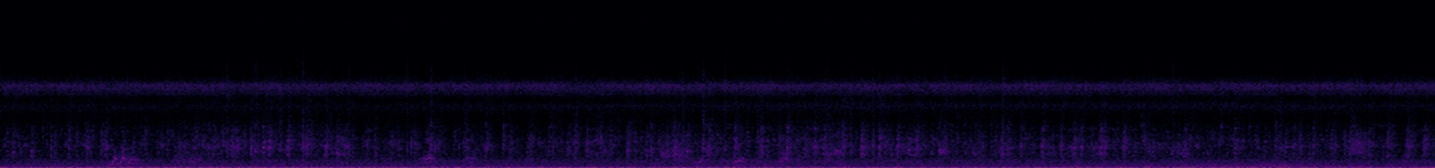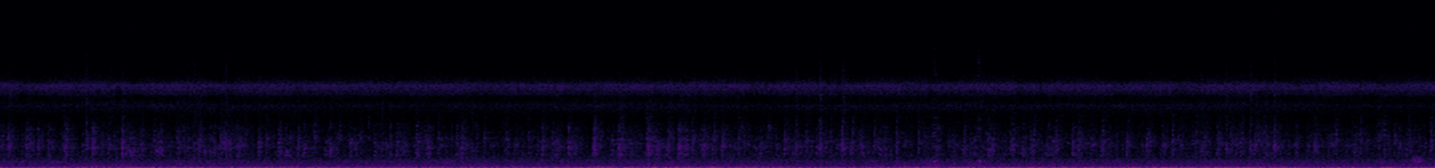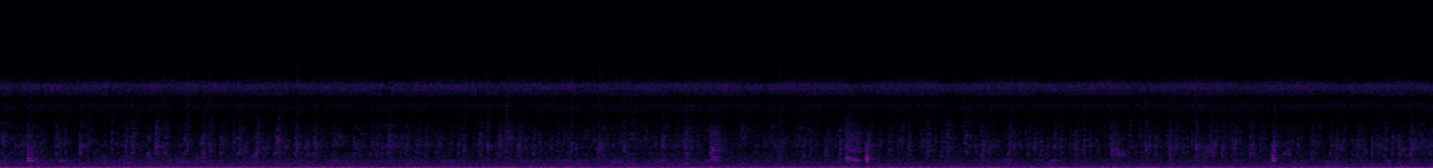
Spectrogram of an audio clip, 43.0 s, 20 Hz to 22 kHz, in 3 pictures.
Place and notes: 大安森林公園, 大安區 Taipei City - Bird calls
Bird calls, in the Park, Traffic noise, Ecological pool
Zoom H2n MS+XY
Taipei City, Taiwan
